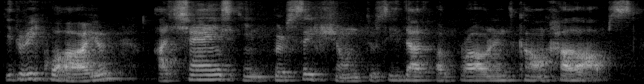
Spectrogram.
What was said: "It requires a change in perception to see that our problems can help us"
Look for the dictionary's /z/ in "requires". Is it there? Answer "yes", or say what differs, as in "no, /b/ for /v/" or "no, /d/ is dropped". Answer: no, /z/ is dropped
